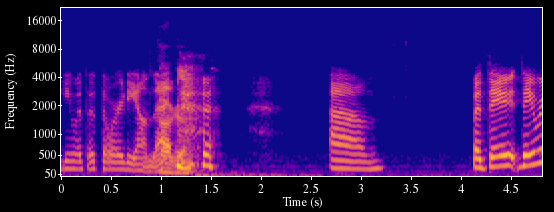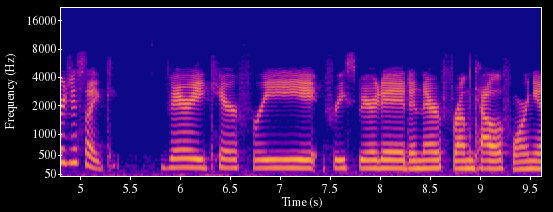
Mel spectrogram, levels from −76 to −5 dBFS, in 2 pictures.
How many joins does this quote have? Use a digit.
0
